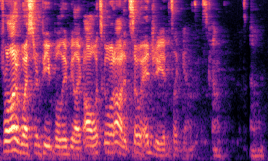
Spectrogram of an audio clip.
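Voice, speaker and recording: Guy talking fast and kinda high, voice all over the place, casual debate, bit of background noise. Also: animated, darkish tone. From Philippines. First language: Filipino background, speaks with a non-Filipino accent. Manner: chuckles often while talking. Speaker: co-host of a ranking discussion. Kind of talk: casual chat, opinionated debate.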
